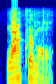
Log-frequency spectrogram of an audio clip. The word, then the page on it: lacrimal: American English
